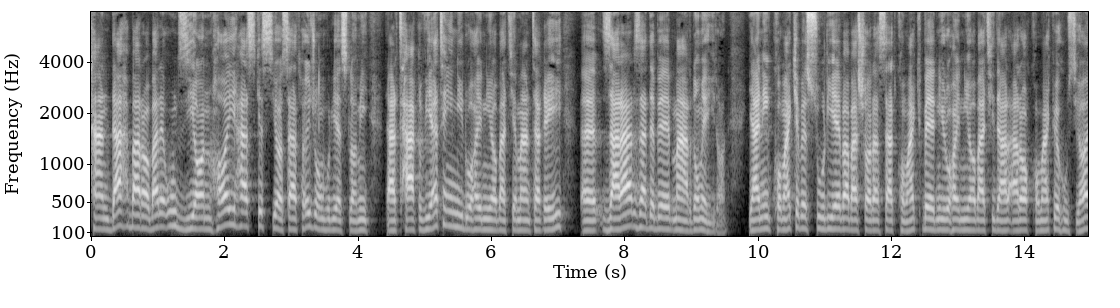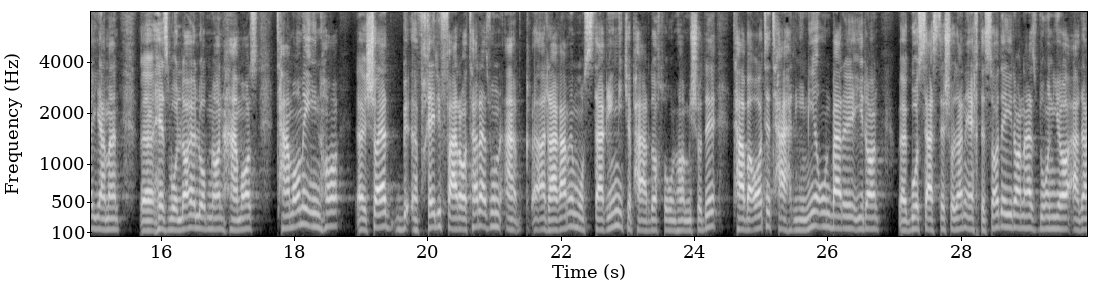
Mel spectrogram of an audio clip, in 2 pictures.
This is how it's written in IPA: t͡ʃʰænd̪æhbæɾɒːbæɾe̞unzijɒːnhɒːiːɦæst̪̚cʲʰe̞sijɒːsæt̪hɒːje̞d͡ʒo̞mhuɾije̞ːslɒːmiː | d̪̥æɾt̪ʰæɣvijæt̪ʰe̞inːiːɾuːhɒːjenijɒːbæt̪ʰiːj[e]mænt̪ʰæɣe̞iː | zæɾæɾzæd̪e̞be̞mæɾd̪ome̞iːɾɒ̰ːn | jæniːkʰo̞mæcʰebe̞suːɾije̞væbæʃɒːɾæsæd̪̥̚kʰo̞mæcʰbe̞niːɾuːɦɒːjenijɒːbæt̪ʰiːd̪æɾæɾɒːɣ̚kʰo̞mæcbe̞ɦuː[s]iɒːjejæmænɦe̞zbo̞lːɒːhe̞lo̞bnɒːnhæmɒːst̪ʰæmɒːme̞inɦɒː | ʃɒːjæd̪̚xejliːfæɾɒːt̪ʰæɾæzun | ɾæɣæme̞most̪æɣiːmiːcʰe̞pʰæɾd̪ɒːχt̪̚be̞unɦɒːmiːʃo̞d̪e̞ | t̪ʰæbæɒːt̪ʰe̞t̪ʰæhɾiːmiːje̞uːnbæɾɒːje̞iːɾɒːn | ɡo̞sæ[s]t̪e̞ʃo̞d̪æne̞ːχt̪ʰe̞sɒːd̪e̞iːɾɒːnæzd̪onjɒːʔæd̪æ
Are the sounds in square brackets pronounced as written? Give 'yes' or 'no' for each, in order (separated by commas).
yes, yes, yes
